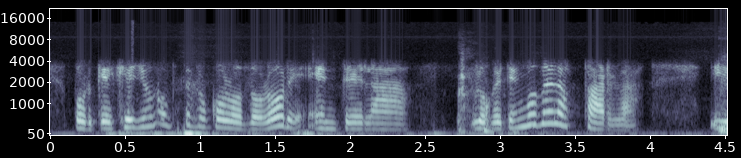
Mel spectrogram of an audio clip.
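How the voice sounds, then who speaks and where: A woman is speaking. Her pitch swings very widely. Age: 60s. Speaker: caller. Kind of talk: call-in question.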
